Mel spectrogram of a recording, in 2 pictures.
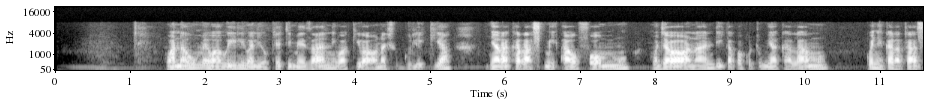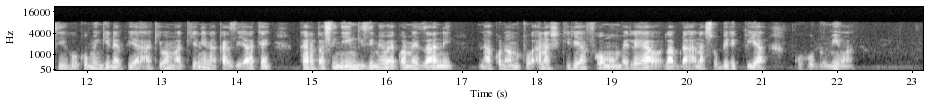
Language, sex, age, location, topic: Swahili, male, 25-35, Kisumu, government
